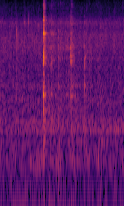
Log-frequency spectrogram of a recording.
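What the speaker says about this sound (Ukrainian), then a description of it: "Отак хай тушкується." A vegetable sauté with tomatoes stews in a pot, giving a faint, soft crackle. A few light pops stand out over the quiet stretch.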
